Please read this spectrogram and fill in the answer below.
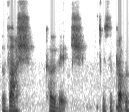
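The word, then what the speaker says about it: Vušković: And like then I, you know, after Vashovic actually is pronounced Vash Kovichic is the proper pronunciation.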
